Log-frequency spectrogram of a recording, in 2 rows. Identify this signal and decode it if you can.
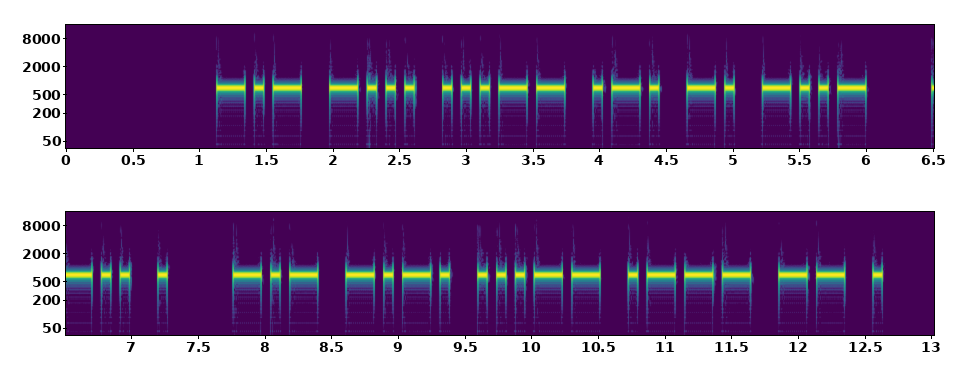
Morse code, heard as a keyed tone, about 17 wpm, 700 Hz. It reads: KB3RNX DE KC3JME
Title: USA Callsign DE Callsign 17wpm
